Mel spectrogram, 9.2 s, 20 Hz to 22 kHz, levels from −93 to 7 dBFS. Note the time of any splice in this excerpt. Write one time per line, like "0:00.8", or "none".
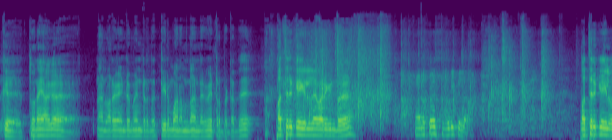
0:03.9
